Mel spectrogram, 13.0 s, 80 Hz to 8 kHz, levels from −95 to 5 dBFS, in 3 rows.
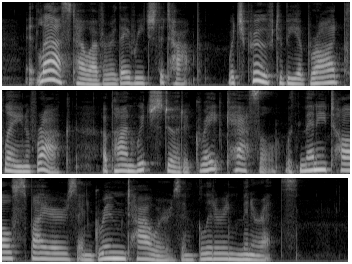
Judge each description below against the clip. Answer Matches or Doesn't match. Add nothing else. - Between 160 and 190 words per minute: Doesn't match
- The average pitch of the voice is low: Doesn't match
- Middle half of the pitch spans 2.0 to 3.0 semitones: Doesn't match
